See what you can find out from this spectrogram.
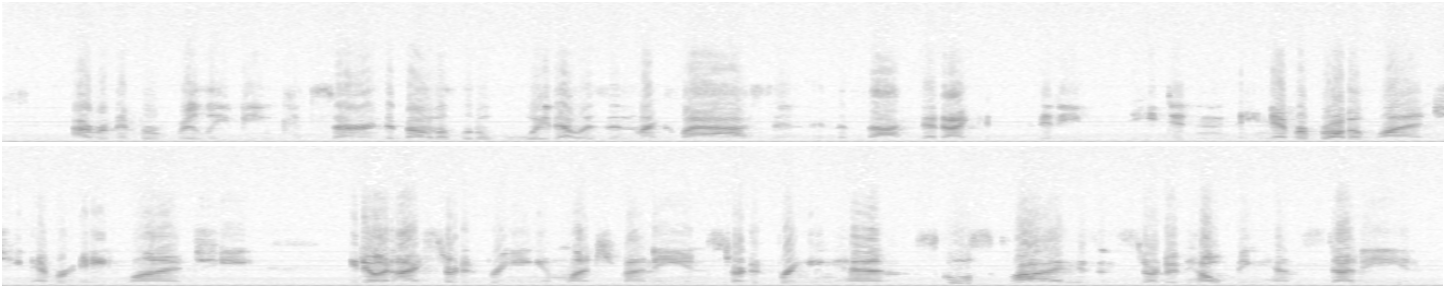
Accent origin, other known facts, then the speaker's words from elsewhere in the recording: Mississippi, United States; Yeah, I think a lot of it simply came from growing up in Mississippi. We're the poorest state in the country. We're the most rural state in the country. We're the least educated state in the country. But we're a great state.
